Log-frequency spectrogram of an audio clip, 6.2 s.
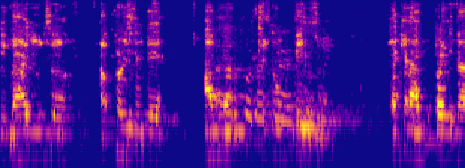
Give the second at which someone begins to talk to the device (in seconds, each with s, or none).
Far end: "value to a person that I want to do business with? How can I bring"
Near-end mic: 2.8 s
